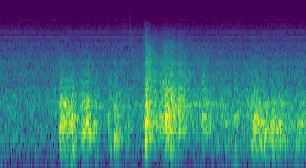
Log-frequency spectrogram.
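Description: Thunder over a steady hiss of rain. A rumble starts about a second in, a sharp crack comes near three seconds and is the loudest moment, and the thunder rolls on for a couple of seconds before fading back to the rain.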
